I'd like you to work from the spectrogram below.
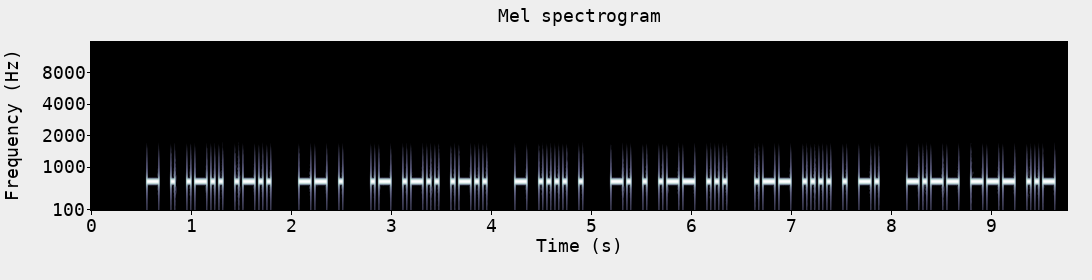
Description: Morse code, heard as a keyed tone, about 30 wpm, 700 Hz. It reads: TELL ME ALL THE NEWS WHEN YOU
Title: Sentences from Top 800 Words 30wpm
